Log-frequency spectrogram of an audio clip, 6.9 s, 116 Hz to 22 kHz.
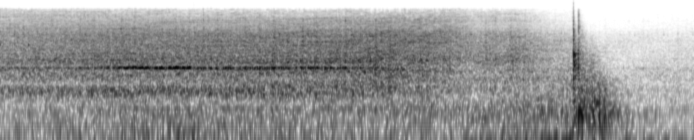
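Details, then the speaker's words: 1967 Chevrolet Impala, factory 327 4-barrel V8, sat since 1977 in the Arizona desert, cold engine: loud steady idle, even low rumble, no knocks or misses. Normal healthy cold idle. "It's kind of cold right now, so the motor is. Sounds good."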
